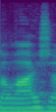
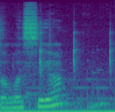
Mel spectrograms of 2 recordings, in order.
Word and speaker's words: Elysia: favorite book series and it's called Elysia that's how you pronounce it I found out I always pronounce it Elisha ox I thought they made sense in my brain but it's Eliseo which I think sounds cooler so all right guys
